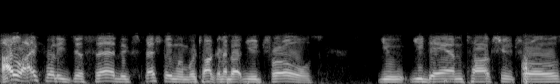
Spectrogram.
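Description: A man's plain, everyday voice at medium pitch, moderate pace and fairly even intonation. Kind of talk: heated argument on community call. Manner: confrontational.

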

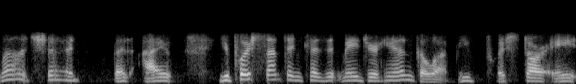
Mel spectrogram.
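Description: Lively intonation at a fairly slow pace in a normal speaking voice. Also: woman. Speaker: call-in show host. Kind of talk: casual chat hosting a conference call. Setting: phone call.

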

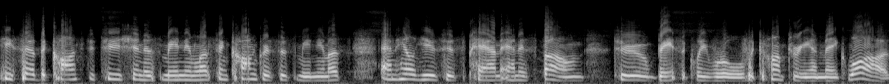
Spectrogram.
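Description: With noticeable background noise behind her, a woman speaks at a moderate pace and medium pitch, her loudness very even and her pitch variation ordinary. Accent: American. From United States. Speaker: political radio host and author. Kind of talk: political interview. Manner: animated.

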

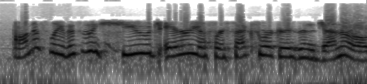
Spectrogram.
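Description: A woman's high-pitched voice with an American accent, moderate pace, and ordinary pitch variation over noticeable background noise. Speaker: online content creator. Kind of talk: casual interview.

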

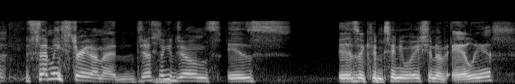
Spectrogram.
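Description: A man with an American accent speaks at a moderate pace in an unremarkable speaking voice. His pitch is fairly high and his intonation lively. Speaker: podcast guest. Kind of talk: casual chat.

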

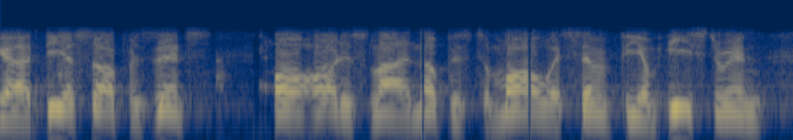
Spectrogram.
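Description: Music plays in the background beneath a monotone voice with flat intonation. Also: man. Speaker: spoken word poet. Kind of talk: spoken word poetry performance.

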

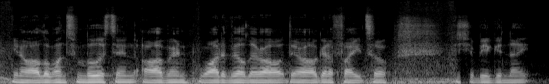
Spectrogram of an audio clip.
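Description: Over noticeable background noise, a man with an American accent rattles on at a very fast pace in a fairly low, monotone, flat voice. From Massachusetts, Cape Cod. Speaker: amateur boxing coach and promoter. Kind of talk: casual interview.

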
